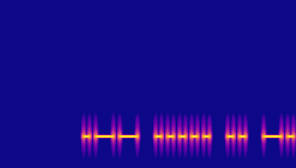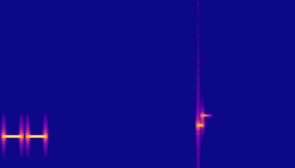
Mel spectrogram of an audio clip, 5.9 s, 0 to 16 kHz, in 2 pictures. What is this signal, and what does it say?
Morse code, heard as a keyed tone, about 20 wpm, 700 Hz. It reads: W5IY
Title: USA Call Signs - 4 Characters - 2x Character Spacing - 20wpm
